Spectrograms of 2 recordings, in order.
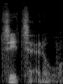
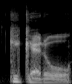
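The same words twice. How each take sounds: First: The c is said like a ts sound. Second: The c is said like a k sound. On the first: This is the traditional Hungarian pronunciation. "nem Cicero" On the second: This is the restored classical Latin pronunciation. "a latint úgy tanítják a Pesti Egyetemen is"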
